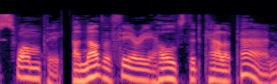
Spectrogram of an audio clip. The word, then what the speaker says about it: Calapan: Another theory holds that Calapan was originally pronounced as Calapang, which, according to an old Tagalog dictionary, was a synonym for sangop or branch.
